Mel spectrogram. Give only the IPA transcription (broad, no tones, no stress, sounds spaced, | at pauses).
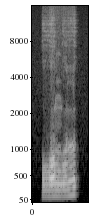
β o ŋ u l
